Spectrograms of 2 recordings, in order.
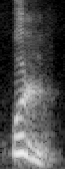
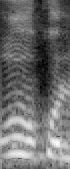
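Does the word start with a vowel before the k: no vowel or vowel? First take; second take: no vowel; vowel. First: The word starts directly with the k. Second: A short vowel is said before the k. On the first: The speaker calls it right. "कुल। क्योंकि हमजा से शुरू हो रहा है" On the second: The speaker calls it wrong. "अब ओ कुल नहीं"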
